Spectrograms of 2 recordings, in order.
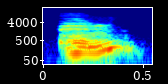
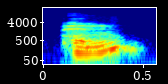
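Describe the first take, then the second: The two takes are said the same way.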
